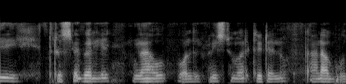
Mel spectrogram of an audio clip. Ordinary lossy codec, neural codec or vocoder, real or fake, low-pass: none; codec, 24 kHz, 1.5 kbps, HILCodec; fake; 7.2 kHz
